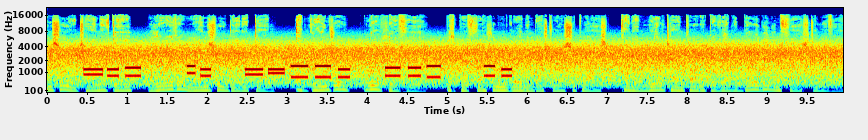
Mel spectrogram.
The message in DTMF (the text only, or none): 745 #4 7*331 553 64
